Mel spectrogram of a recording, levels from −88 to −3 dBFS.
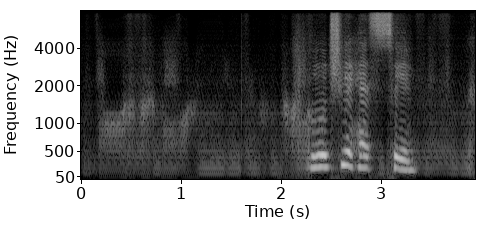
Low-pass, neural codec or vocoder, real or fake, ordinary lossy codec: none; codec, 16 kHz, 0.5 kbps, FreqCodec, smaller model; fake; none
